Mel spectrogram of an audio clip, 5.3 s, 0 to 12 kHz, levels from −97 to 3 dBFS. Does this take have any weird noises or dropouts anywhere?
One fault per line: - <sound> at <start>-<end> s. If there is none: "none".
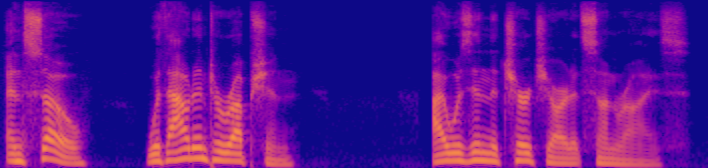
none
